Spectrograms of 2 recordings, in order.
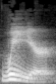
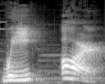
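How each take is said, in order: First: Merged into one short syllable, we're. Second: Two separate words, we and are.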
